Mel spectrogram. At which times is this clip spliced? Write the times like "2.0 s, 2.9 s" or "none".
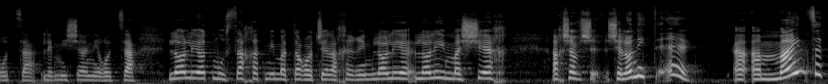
5.5 s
